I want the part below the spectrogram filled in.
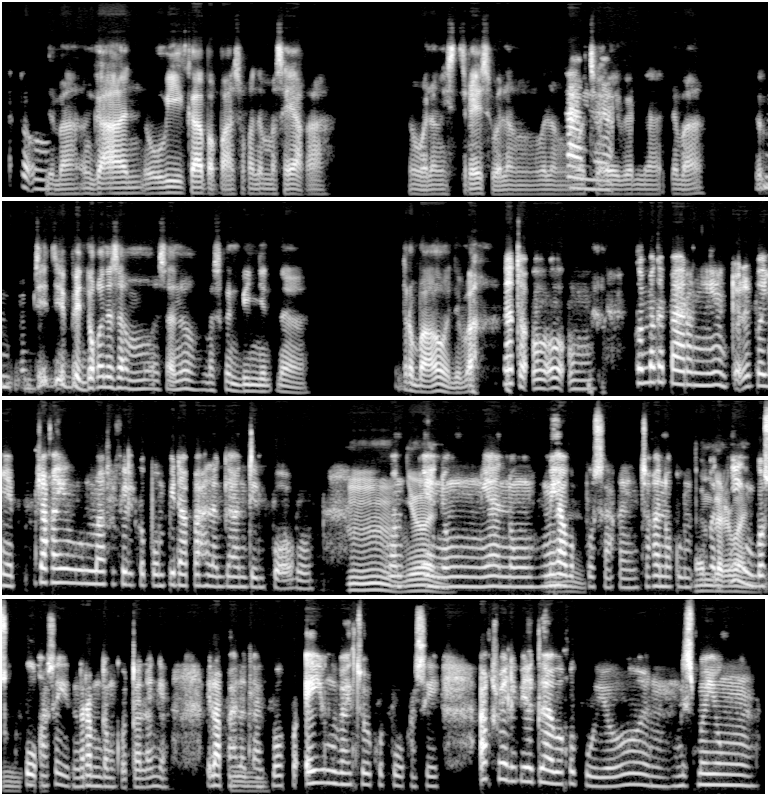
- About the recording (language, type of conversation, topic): Filipino, unstructured, Paano mo pinahahalagahan ang patas na pasahod sa trabaho?
- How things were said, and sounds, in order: unintelligible speech; unintelligible speech; static; chuckle; tapping; unintelligible speech; unintelligible speech; distorted speech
